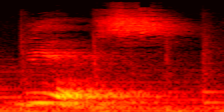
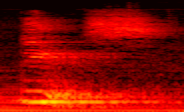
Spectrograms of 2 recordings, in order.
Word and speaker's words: diez: And 10, diez. Again, the Z here is pronounced with the S sound.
